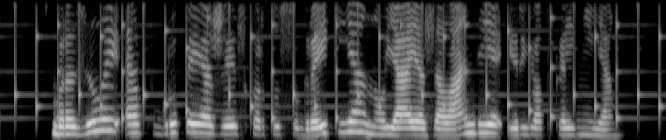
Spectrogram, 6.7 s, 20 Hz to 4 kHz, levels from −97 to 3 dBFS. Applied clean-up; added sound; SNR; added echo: none; Ringtone; 20 dB; none.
